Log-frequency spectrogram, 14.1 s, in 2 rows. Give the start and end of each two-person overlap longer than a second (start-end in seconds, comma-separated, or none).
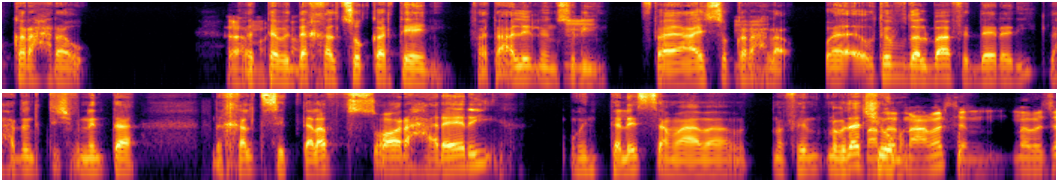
none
